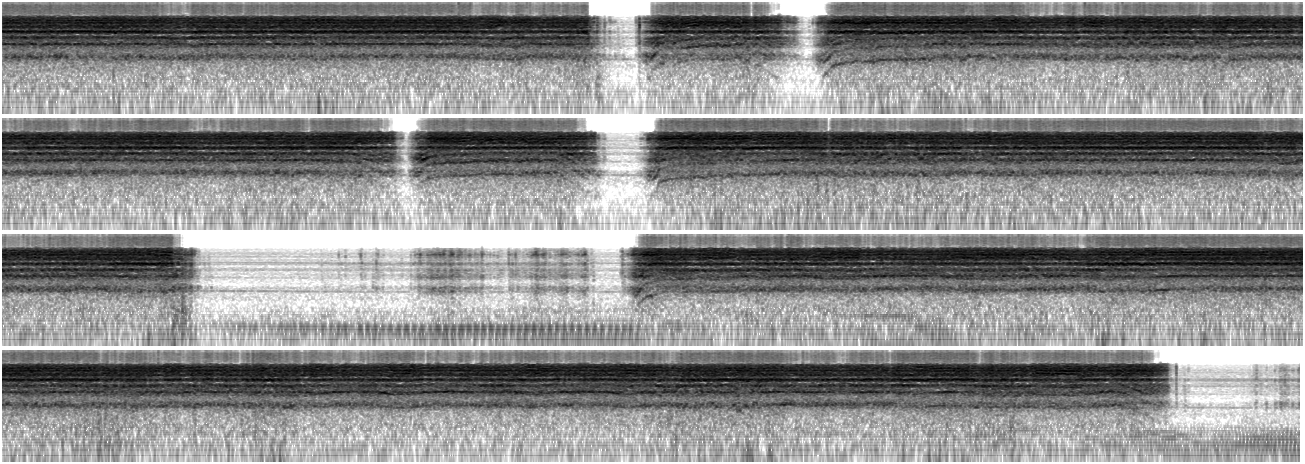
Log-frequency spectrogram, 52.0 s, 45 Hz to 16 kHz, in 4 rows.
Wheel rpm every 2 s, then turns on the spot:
230, 230, 200, 110, 170, 220, 220, 230, 150, 110, 200, 220, 230, 190, 10, 20, 150, 230, 220, 240, 230, 230, 230, 230, 220, 40.
18-20 30-32 50-52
